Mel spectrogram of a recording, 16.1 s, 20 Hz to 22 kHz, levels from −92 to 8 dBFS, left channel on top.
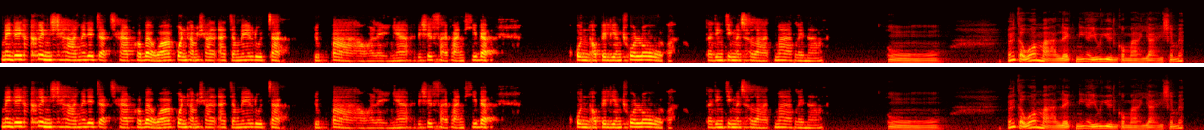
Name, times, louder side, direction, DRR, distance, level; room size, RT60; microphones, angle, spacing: voice 1, 0.0-3.8 4.2-6.9 7.7-9.0 9.4-11.0, left 3 dB, 40° left, 4.6 m, -25 dB
voice 2, 11.8-12.6 13.4-15.8, left 1 dB, 20° left, 1.9 m, -31 dB
head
